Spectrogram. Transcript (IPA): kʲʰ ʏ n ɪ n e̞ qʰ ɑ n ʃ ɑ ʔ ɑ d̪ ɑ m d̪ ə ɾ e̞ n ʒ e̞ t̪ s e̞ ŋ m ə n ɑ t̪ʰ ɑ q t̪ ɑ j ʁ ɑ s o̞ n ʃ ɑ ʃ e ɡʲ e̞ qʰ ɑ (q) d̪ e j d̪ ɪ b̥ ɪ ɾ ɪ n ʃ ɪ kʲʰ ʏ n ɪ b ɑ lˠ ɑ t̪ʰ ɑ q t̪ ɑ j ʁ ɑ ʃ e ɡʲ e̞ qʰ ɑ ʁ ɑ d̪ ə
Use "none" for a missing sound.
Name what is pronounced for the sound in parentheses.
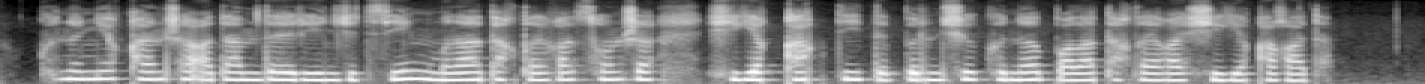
q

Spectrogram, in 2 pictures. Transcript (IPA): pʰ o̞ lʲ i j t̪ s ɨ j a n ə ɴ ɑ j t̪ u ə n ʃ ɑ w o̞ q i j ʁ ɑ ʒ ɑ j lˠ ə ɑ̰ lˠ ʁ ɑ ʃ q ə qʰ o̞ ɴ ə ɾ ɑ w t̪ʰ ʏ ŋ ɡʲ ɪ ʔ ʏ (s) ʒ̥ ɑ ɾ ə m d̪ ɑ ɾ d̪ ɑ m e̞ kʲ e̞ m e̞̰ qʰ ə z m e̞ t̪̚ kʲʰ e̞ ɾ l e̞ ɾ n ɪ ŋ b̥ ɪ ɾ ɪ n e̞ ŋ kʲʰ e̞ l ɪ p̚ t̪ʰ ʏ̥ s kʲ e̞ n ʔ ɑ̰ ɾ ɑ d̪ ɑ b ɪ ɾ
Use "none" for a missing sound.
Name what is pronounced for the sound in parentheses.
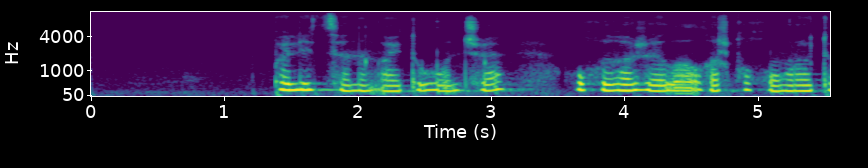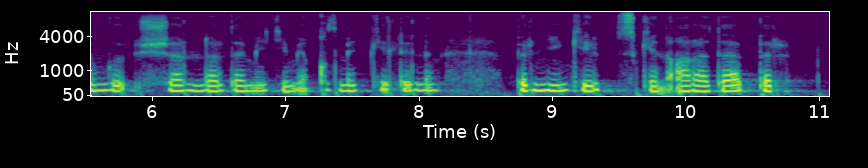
ʃ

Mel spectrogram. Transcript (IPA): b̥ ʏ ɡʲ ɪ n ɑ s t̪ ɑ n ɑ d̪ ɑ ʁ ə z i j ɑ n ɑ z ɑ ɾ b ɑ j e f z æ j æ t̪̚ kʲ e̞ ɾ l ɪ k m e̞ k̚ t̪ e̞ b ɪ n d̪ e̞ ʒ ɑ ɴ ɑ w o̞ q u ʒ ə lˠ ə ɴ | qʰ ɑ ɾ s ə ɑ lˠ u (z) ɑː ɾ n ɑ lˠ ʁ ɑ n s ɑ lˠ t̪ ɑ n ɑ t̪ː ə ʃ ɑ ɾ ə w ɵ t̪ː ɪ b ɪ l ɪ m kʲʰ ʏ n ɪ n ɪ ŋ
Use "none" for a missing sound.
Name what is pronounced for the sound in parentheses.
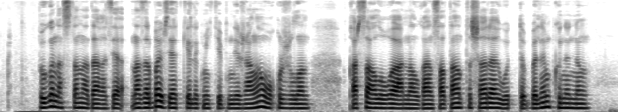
ʁ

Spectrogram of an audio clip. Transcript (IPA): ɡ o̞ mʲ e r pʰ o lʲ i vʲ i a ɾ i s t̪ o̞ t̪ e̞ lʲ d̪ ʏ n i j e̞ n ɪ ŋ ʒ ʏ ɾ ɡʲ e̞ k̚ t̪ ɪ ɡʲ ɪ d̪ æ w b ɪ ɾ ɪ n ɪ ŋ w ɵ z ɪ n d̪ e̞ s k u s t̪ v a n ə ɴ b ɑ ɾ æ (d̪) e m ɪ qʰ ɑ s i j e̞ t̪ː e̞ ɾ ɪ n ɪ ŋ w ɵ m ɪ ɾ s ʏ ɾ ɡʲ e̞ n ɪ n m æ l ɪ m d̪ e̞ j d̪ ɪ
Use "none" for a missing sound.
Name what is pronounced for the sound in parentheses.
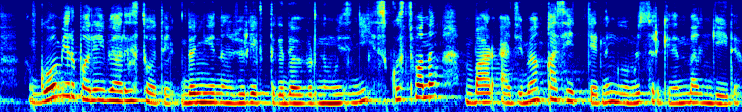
d̪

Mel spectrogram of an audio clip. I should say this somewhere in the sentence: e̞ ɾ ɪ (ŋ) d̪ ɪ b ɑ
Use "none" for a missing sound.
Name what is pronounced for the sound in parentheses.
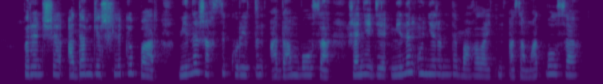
m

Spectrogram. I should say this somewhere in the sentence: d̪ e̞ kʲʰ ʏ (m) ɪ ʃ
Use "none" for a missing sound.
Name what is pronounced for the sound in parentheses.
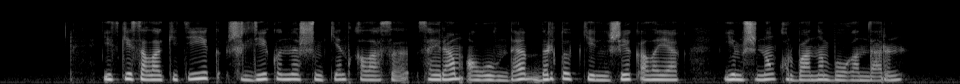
n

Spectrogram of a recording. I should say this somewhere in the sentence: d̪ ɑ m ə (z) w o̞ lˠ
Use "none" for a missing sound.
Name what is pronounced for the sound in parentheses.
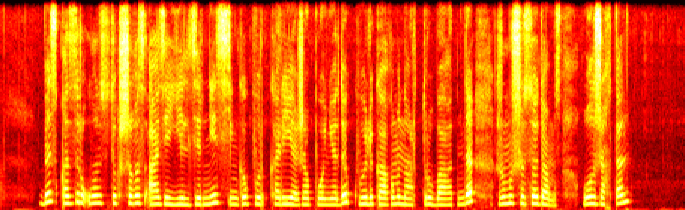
z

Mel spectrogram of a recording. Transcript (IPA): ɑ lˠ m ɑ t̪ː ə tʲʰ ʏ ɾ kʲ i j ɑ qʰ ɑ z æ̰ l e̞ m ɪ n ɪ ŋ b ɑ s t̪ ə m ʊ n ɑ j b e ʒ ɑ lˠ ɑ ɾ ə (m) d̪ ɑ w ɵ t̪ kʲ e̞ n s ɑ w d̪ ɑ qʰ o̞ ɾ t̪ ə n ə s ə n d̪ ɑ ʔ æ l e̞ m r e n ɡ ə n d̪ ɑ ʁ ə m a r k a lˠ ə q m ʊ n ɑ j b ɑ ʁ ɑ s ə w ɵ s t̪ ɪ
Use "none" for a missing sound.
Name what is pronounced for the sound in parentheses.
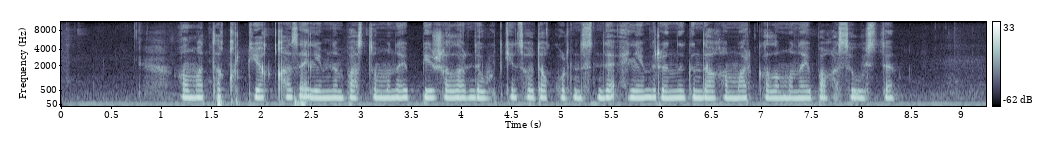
n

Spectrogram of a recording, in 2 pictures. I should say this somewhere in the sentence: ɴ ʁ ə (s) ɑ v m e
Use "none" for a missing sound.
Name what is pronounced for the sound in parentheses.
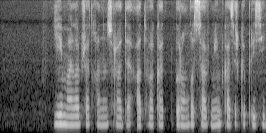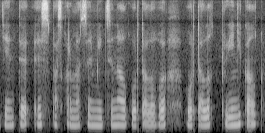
s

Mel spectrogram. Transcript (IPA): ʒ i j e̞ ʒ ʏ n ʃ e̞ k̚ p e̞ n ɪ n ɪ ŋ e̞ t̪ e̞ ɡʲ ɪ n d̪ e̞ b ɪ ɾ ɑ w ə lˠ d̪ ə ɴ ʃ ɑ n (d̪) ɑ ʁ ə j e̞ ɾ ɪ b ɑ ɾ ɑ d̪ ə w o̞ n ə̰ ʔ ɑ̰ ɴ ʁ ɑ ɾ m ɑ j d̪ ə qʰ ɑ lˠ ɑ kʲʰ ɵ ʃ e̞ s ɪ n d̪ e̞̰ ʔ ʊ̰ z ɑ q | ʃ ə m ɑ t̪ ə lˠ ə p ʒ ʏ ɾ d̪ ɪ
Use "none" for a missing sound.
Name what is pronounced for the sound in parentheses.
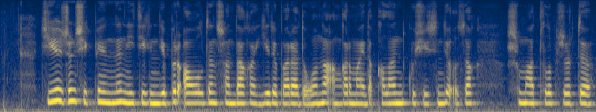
d̪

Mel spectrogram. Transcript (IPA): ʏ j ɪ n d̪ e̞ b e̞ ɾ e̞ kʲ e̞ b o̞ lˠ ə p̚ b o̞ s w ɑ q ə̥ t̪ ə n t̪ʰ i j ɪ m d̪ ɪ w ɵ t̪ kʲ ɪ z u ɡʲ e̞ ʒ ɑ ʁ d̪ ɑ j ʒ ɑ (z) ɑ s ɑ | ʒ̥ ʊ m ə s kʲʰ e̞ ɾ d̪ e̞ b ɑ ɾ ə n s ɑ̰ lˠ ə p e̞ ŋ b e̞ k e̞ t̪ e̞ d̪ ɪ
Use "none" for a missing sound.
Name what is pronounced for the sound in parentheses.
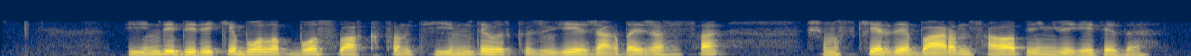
s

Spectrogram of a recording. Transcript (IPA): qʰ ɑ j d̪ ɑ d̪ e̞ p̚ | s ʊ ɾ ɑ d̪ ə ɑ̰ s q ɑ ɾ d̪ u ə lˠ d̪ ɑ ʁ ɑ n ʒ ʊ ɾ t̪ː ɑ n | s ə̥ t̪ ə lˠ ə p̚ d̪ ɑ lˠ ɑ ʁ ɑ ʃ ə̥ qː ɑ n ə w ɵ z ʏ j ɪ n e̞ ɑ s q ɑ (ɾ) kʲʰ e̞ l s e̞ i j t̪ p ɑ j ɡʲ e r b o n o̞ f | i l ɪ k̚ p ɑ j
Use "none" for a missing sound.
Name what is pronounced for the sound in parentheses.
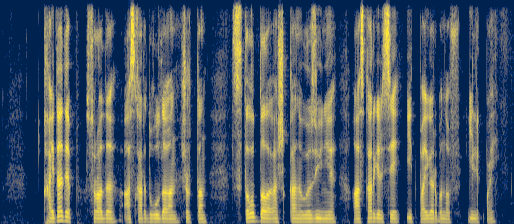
ɾ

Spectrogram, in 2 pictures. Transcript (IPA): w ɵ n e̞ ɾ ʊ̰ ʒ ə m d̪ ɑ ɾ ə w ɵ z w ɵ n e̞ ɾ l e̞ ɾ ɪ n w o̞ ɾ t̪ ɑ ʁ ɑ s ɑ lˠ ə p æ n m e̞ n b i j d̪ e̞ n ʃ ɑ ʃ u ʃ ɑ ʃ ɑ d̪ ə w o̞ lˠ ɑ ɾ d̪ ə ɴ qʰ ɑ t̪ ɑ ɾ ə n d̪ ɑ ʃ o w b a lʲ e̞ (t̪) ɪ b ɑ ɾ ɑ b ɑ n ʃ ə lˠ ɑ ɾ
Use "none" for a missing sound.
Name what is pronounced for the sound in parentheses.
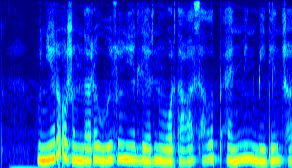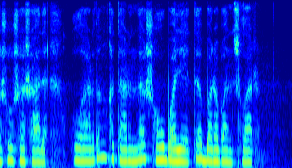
t̪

